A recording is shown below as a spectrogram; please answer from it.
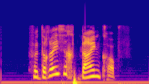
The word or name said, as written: fardraizich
